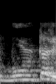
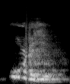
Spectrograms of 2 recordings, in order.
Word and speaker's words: Wurtz: करो, वोल्टज है ना, इसको तुम लोग बोला करे थे 11th में वोल्टज अभिक्रिया। तो सही इसका जो उच्चारण है क्या है, ऊर्ज, WURTZ, ऊर्ज अभिक्रिया कहते हैं इसको।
